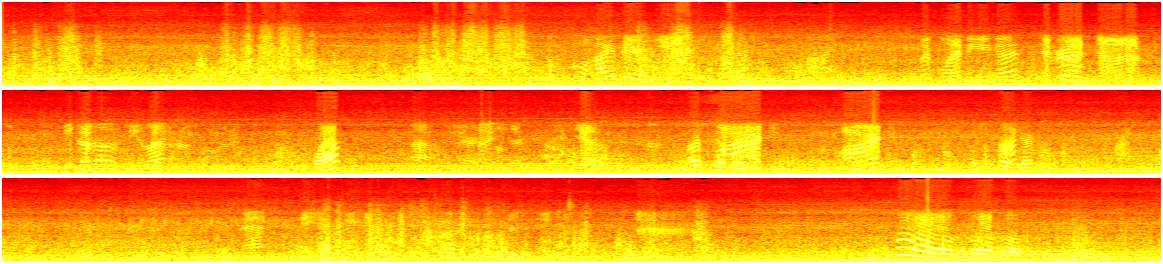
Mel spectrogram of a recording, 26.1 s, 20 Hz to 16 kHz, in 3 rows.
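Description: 2005 Suzuki GSX-R1000 inline-four with a full Yoshimura exhaust running at a steady cruise, its engine note holding nearly constant pitch.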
